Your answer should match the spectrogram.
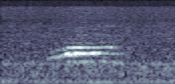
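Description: A short single meow from a house cat, rising and falling in pitch, fairly close over a quiet room hum.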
